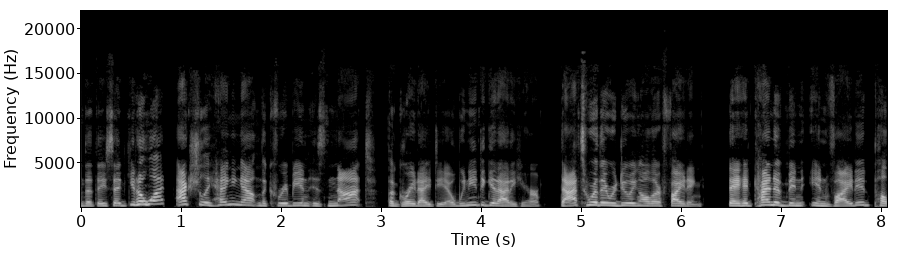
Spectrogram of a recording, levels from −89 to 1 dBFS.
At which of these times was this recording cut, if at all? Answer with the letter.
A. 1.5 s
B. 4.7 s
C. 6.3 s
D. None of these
B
